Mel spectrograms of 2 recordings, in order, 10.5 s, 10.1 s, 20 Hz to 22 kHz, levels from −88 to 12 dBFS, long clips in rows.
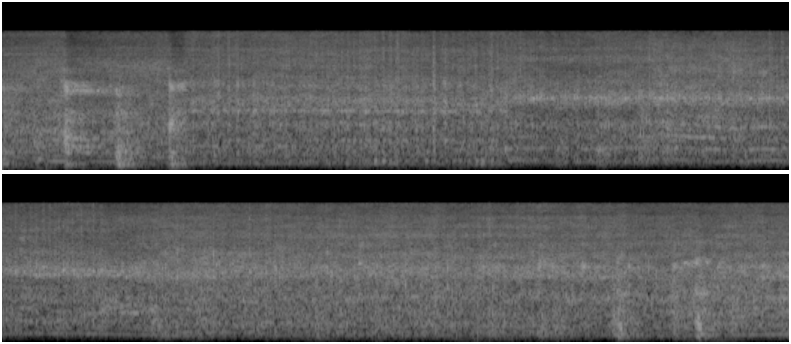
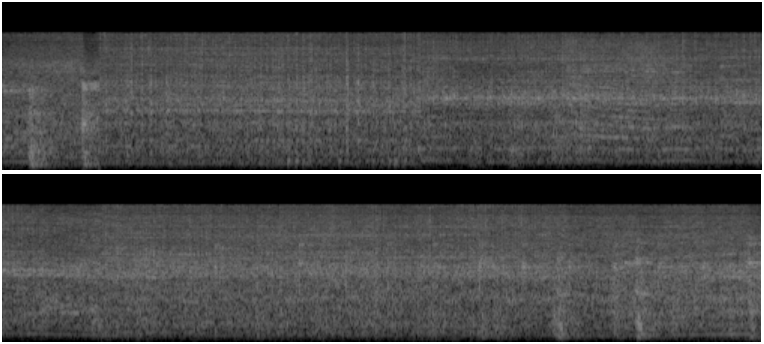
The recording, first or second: second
